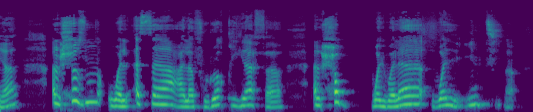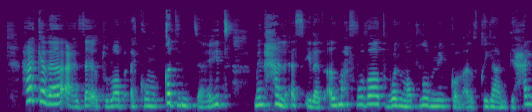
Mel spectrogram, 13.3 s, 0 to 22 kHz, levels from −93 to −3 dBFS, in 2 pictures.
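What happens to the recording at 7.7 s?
At 7.7 s you're hearing the noise suppressor applied to music or sounds, active across the whole clip: it treats sustained sound as noise, dipping it by roughly 5 dB, so it pumps.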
